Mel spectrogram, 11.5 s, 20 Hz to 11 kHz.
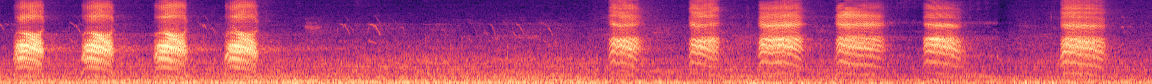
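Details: Crow feeding its young, 2022: four quick rasping caws in a row, a pause, then a longer series of about seven harsh caws at a steady pace.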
